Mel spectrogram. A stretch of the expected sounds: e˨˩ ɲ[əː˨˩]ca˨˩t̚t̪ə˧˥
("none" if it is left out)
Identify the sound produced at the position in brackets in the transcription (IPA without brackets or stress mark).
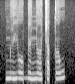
əː˨˩˦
